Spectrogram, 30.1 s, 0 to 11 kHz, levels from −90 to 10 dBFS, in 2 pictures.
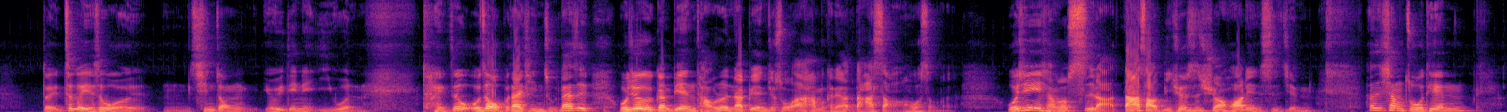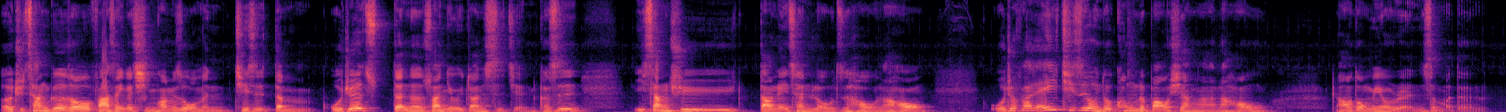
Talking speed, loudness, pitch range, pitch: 290 characters per minute, -17 LUFS, 115-155 Hz, 130 Hz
